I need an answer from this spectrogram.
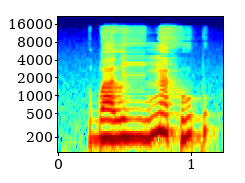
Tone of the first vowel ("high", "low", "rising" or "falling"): low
